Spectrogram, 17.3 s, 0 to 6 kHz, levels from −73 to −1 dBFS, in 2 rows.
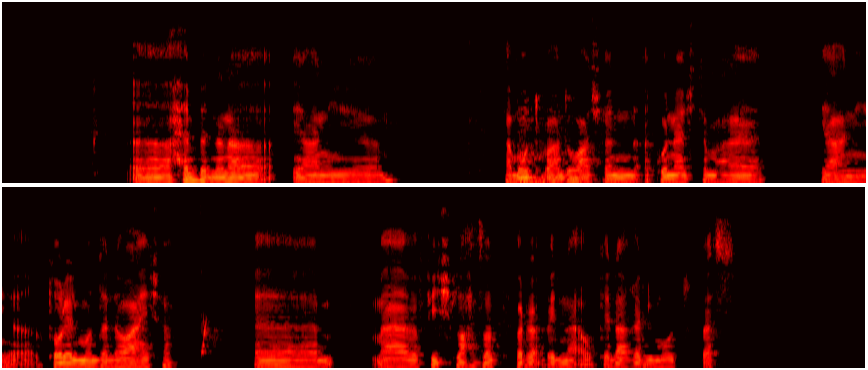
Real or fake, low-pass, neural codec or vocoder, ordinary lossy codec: real; 5.4 kHz; none; none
